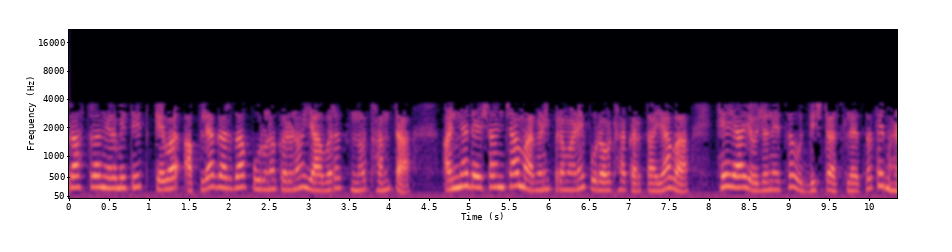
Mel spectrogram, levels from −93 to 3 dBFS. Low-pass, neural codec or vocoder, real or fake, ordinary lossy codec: 3.6 kHz; none; real; none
